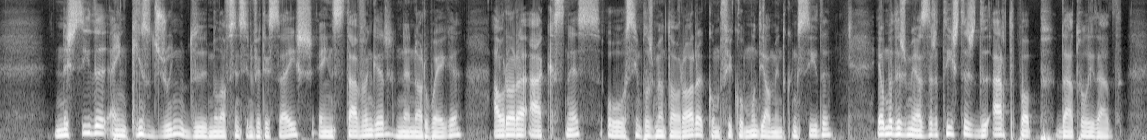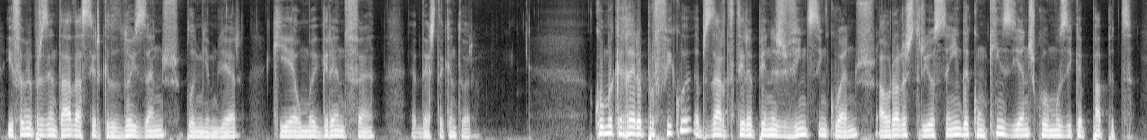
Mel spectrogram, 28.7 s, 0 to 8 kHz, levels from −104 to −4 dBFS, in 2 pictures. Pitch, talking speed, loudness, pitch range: 105 Hz, 140 wpm, -11 LUFS, 95-120 Hz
